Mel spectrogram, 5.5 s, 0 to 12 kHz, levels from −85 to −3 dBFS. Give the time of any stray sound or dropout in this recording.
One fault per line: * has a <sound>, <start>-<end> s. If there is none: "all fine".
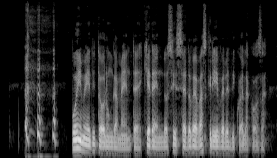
* has a laugh, 0.5-1.2 s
